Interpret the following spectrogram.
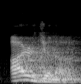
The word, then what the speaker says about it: অর্জুন: ইদামাহ মাহিপতি পরাচ্ছি আরজুনাবাচ আরজুনা অর্জুন বলা যাবে না আরজুনা উবাচনা দীর্ঘস্বর আবার দীর্ঘসবর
